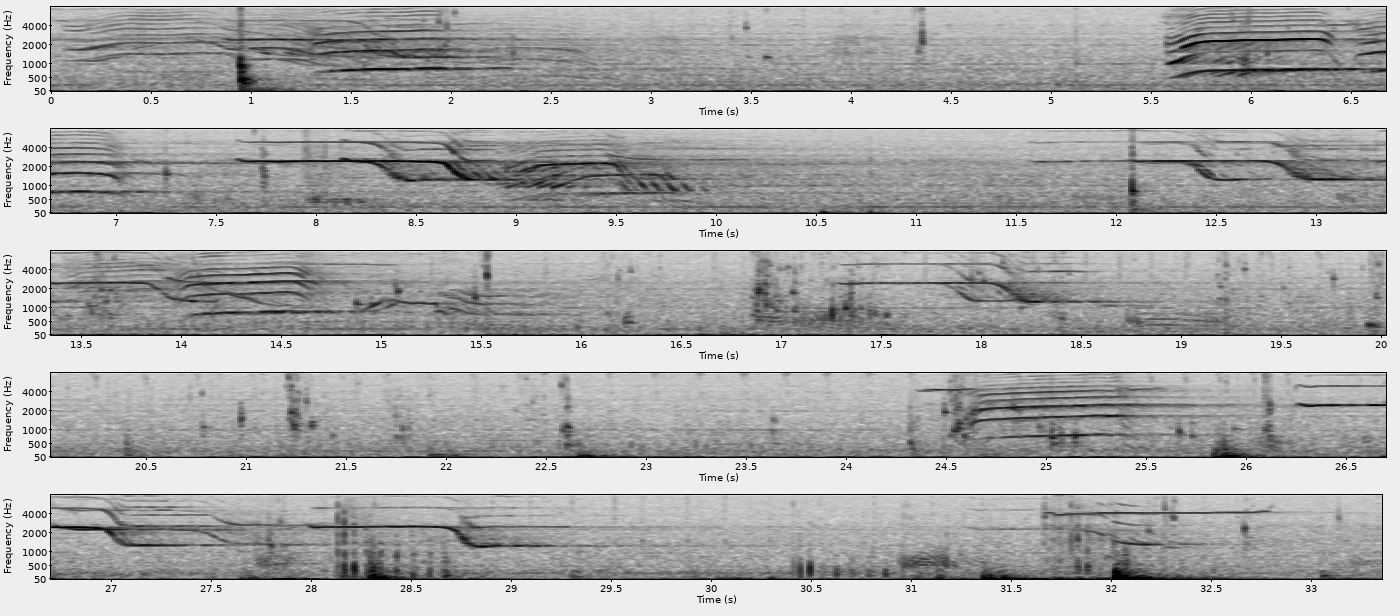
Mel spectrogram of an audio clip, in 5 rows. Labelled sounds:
0.0	2.2	killer whale, southern Alaska resident, 0.23 to 8.0 kHz
5.5	7.2	killer whale, southern Alaska resident, 0.32 to 8.0 kHz
7.6	9.6	killer whale, southern Alaska resident, 0.60 to 8.0 kHz
11.6	14.9	killer whale, southern Alaska resident, 0.32 to 8.0 kHz
17.2	18.8	killer whale, southern Alaska resident, 0.83 to 7.7 kHz
24.3	25.7	killer whale, southern Alaska resident, 0.55 to 8.0 kHz
26.2	29.5	killer whale, southern Alaska resident, 0.78 to 8.0 kHz
31.3	32.6	killer whale, southern Alaska resident, 0.87 to 8.0 kHz

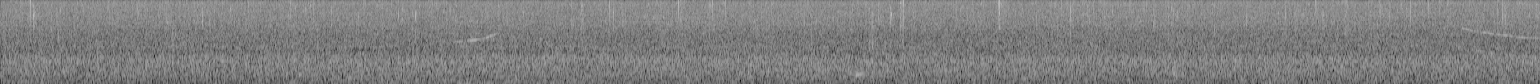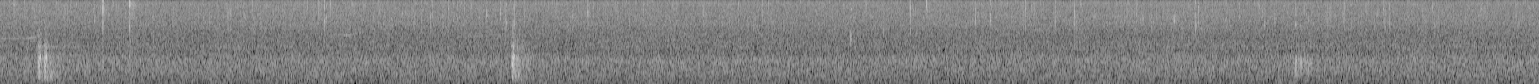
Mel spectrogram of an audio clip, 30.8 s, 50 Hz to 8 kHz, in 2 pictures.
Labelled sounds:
4.7	5.0	killer whale, northern resident, A clan, AA subclan, A04 pod, 1.8 to 2.4 kHz
14.8	15.6	killer whale, northern resident, A clan, AA subclan, A04 pod, 1.9 to 2.5 kHz

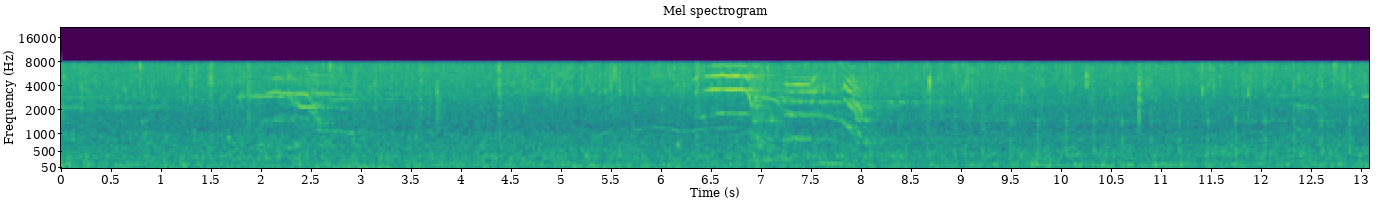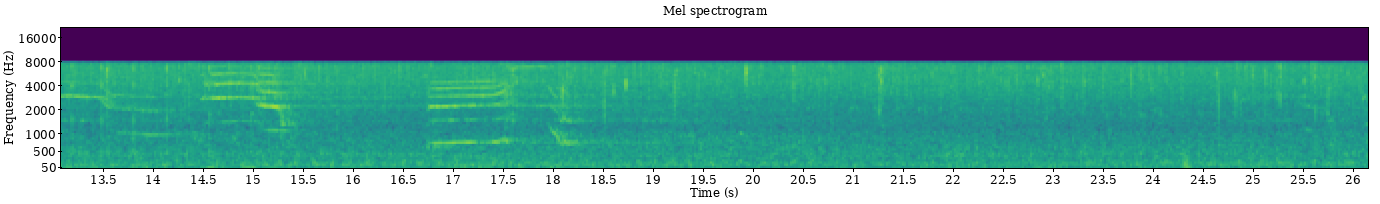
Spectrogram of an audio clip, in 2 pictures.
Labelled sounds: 1.9	3.0	killer whale, northern resident, G clan, 0.97 to 3.4 kHz
5.9	8.2	killer whale, northern resident, G clan, 0.78 to 7.9 kHz
12.3	15.4	killer whale, northern resident, G clan, 0.91 to 7.2 kHz
16.7	18.3	killer whale, northern resident, G clan, 0.78 to 7.1 kHz
25.5	25.7	killer whale, northern resident, G clan, 2.0 to 2.3 kHz

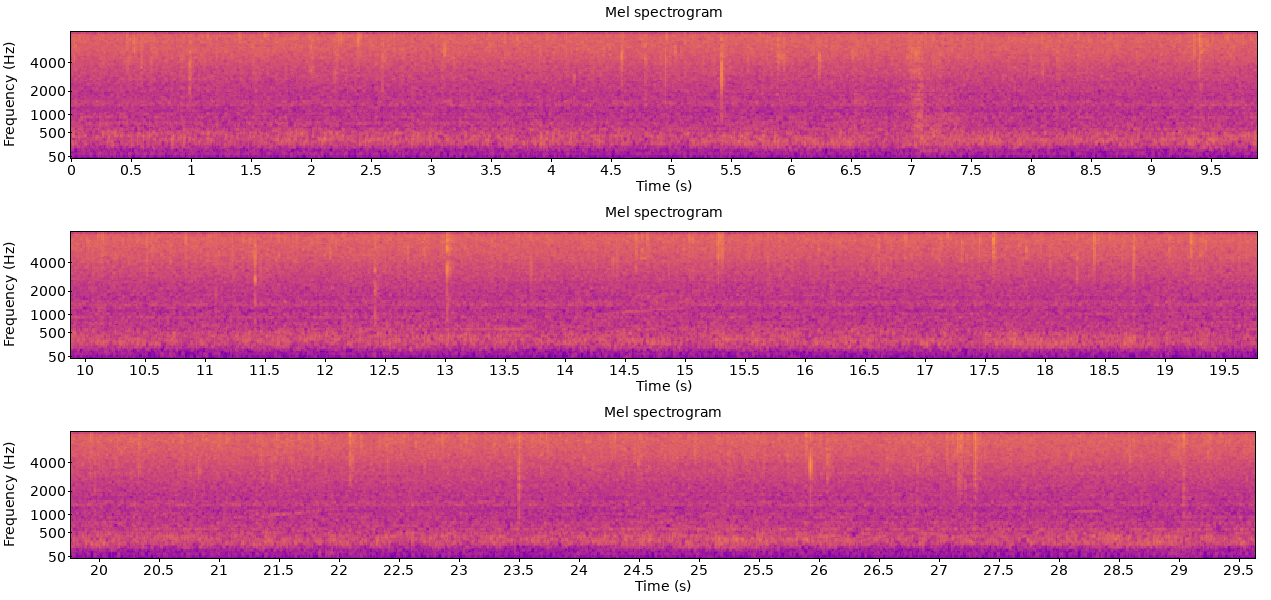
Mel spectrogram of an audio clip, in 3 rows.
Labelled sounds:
14.4	15.0	killer whale, Bigg's (transient), 1.1 to 1.2 kHz
28.1	28.4	killer whale, Bigg's (transient), 1.1 to 1.2 kHz

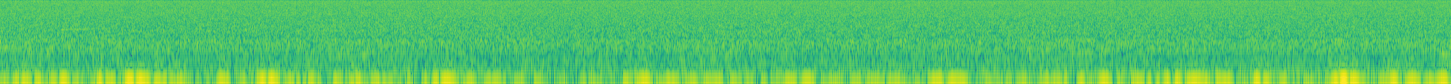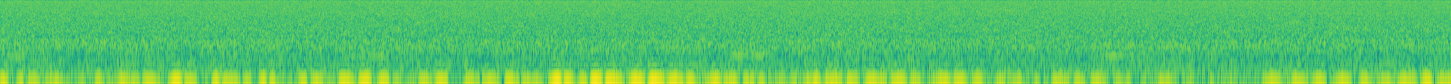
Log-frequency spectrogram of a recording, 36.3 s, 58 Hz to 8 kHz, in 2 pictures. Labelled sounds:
0.8	1.1	humpback whale, 1.3 to 1.4 kHz

